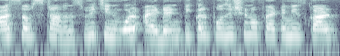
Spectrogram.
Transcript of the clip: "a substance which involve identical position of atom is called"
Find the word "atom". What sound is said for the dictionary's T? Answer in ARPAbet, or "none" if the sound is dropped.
T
